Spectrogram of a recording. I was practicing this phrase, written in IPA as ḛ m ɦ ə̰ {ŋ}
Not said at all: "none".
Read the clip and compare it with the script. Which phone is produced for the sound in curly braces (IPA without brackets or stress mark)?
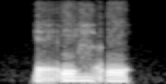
ŋ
